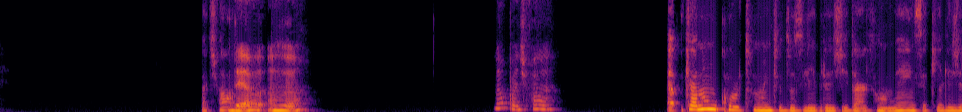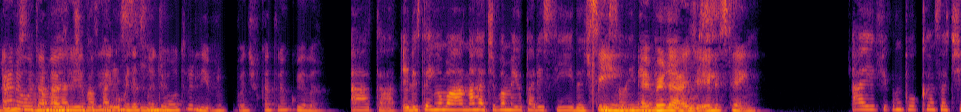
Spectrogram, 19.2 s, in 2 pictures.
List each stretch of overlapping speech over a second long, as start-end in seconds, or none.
9.6-11.4, 15.5-16.9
